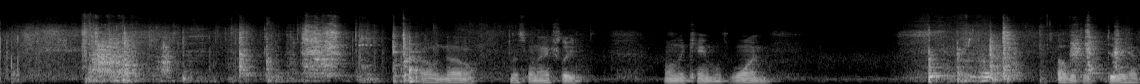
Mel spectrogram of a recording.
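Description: A flexible hose scrapes and knocks against a metal sink.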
